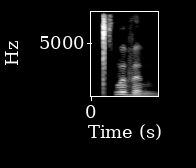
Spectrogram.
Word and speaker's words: SLV: And I just learned about what you guys are all doing with Selden. Is that how I pronounce it? Slivin, yeah.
